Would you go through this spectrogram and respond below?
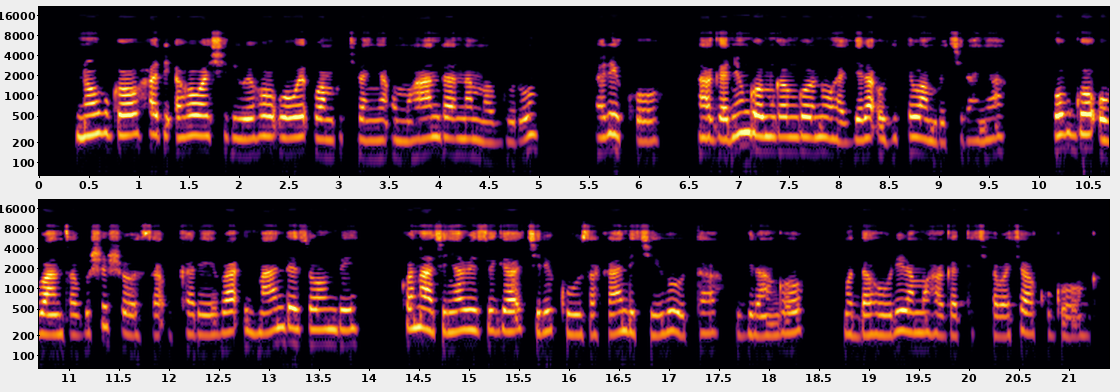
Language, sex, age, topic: Kinyarwanda, female, 18-24, government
